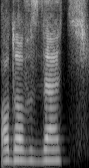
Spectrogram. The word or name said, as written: odovzdať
